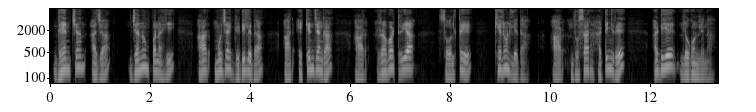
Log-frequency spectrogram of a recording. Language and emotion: Santali, neutral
